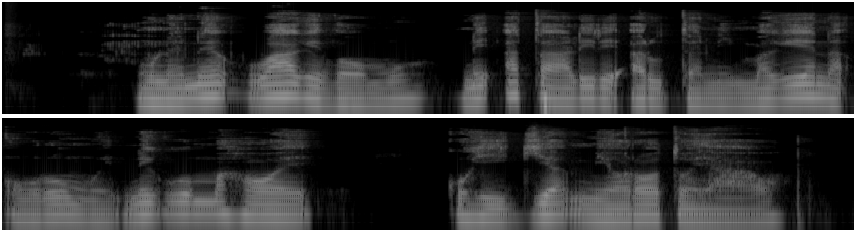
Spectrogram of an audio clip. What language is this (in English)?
Kikuyu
